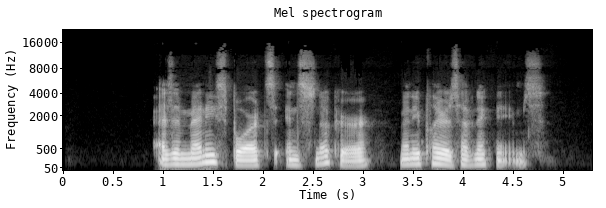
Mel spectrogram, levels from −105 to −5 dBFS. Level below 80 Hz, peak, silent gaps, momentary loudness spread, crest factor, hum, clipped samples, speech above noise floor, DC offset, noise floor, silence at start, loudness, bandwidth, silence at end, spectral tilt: -62 dBFS; -4 dBFS; none; 14 LU; 18 dB; none; under 0.1%; 69 dB; under 0.1%; -88 dBFS; 0.95 s; -20 LUFS; 13 kHz; 0.5 s; -7 dB/octave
